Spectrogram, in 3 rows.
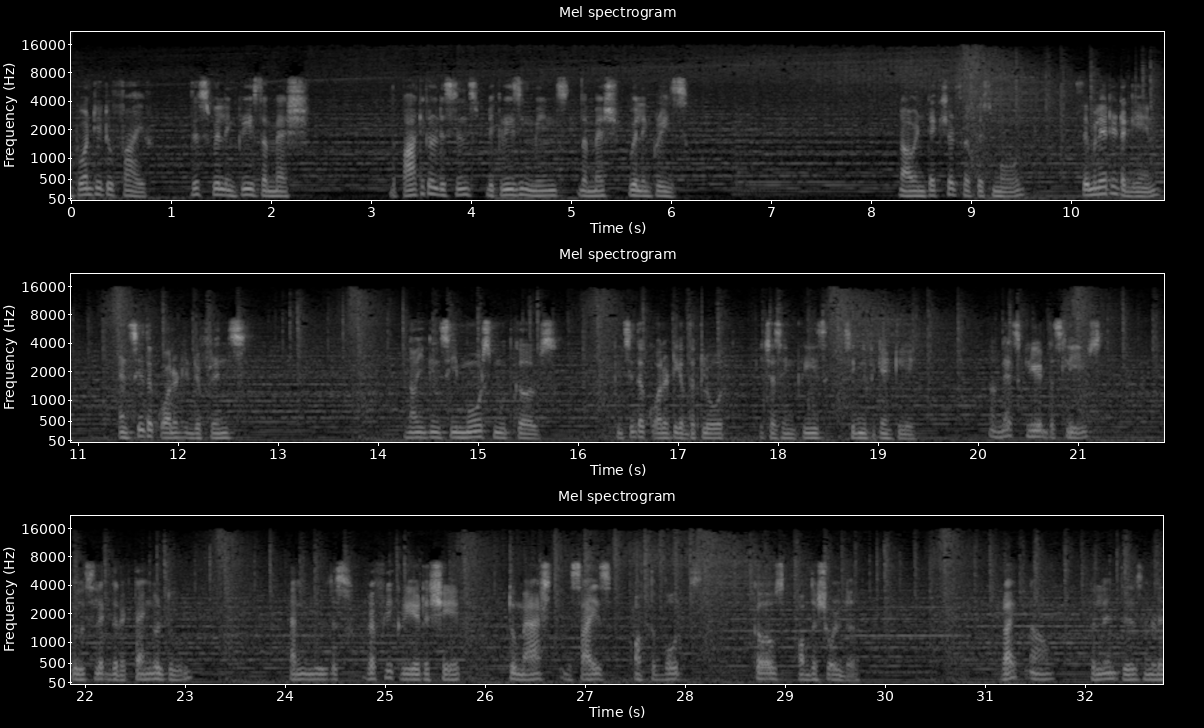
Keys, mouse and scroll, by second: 0.5 click, 2.2 click, 4.8 scroll down 1, 5.0 middle click, 5.3-5.6 scroll up 1, 5.6 right click, 6.1-6.5 scroll down 1, 6.5 right click, 7.2 click, 10.2 scroll up 1, 10.4 middle click, 10.7-11.3 scroll down 1, 11.3 space, 12.3 click, 12.7 space, 12.9 right click, 13.5 scroll down 1, 13.7 middle click, 14.0 right click, 14.4 scroll down 1, 14.7 middle click, 15.7 scroll down 1, 15.9-20.2 right drag, 20.2 middle click, 20.3 scroll down 1, 20.7 middle click, 21.8-27.1 drag, 27.1-27.4 scroll up 1, 27.4 middle click, 28.0 scroll down 1, 28.5 middle click, 29.0 scroll down 1, 29.3 middle click, 29.4 scroll up 1, 29.7 middle click, 30.6 z, 31.7 click.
